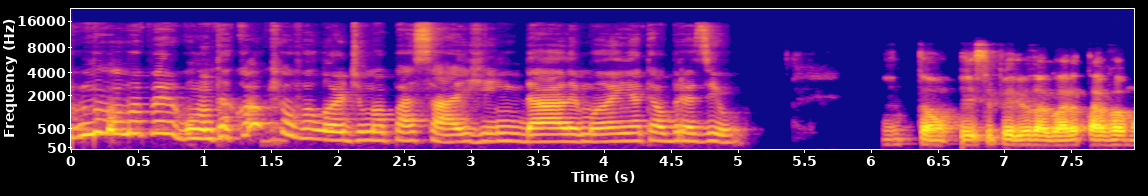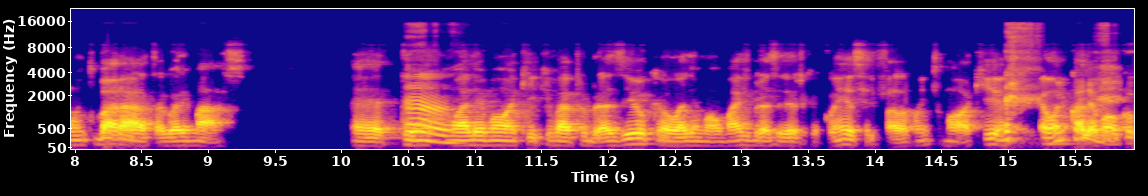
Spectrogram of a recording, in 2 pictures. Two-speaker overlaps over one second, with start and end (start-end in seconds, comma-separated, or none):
none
